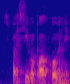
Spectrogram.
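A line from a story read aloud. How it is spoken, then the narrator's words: Said quickly. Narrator (Russian): быстро сказал Конрад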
